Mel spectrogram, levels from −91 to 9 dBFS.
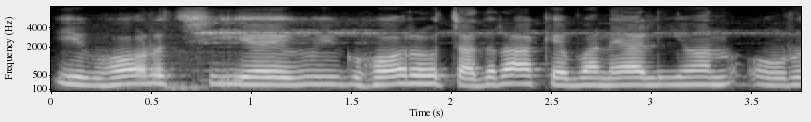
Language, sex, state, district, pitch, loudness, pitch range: Maithili, female, Bihar, Supaul, 220 Hz, -14 LUFS, 210-235 Hz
